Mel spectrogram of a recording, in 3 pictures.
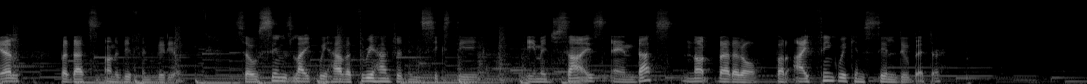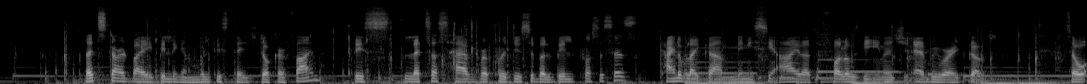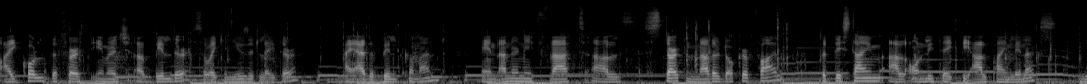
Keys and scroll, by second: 11.5 ctrl+a, 11.8-18.4 typing, 20.6 typing, 21.2 Return, 22.1-30.3 typing, 30.8 ctrl+o, 31.3-32.6 typing, 31.8 Return.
